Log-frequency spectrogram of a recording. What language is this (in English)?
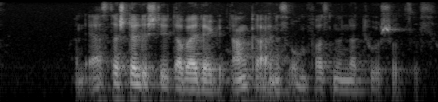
German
